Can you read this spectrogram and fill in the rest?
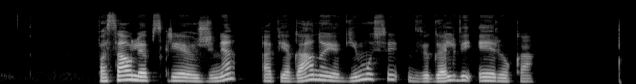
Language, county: Lithuanian, Vilnius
